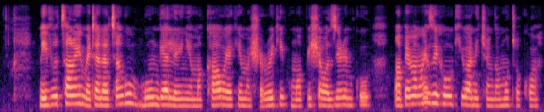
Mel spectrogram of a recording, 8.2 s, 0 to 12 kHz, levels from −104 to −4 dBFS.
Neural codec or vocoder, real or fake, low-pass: vocoder, 22.05 kHz, 80 mel bands, WaveNeXt; fake; 9.9 kHz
